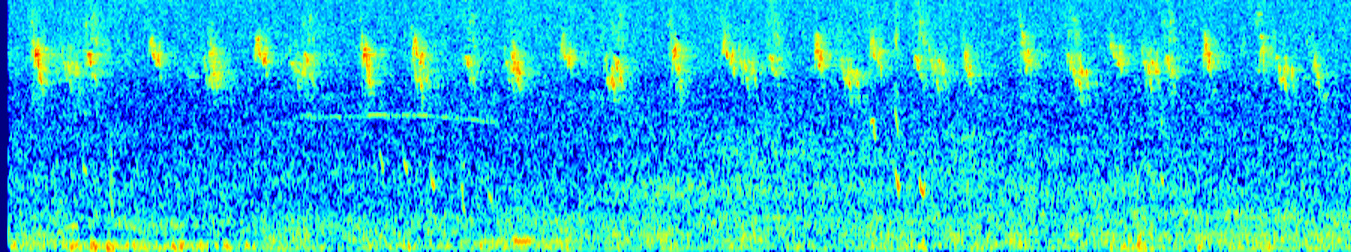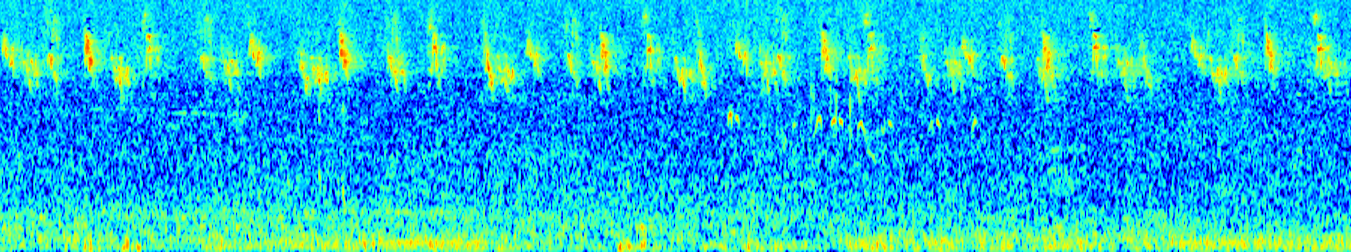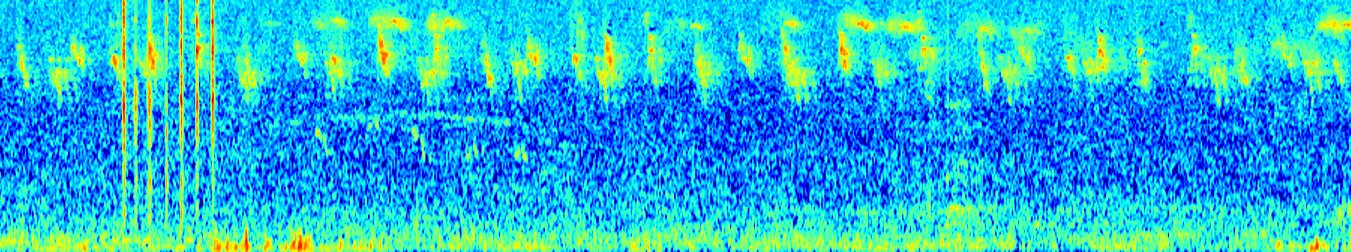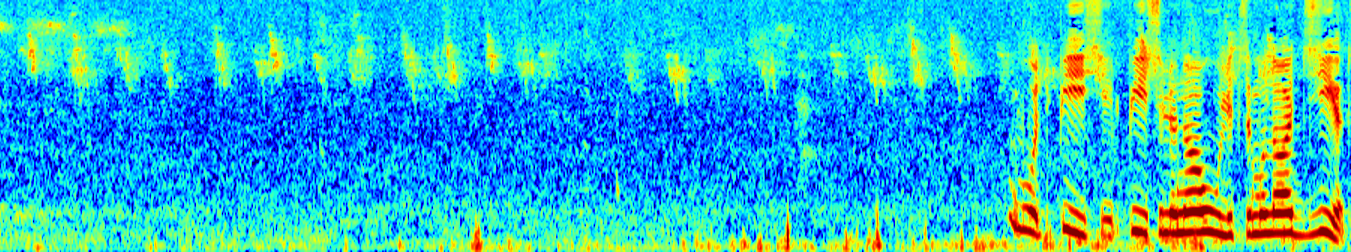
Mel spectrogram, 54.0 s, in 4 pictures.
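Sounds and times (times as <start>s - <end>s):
small bird chirping: 0.3s - 53.1s
sharp clicks: 28.2s - 29.3s.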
